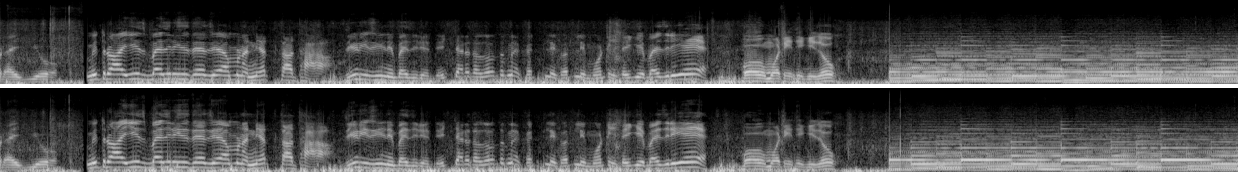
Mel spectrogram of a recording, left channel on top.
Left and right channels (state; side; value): normal; both; correlation 0.40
